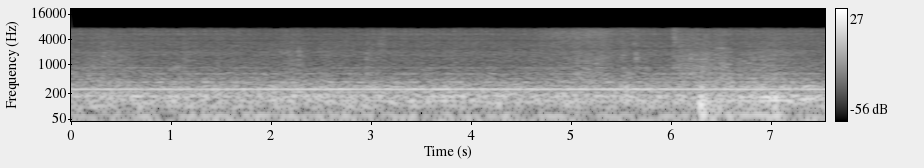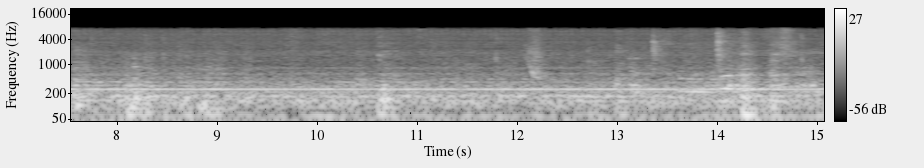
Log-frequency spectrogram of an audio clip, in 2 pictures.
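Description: Room tone: a steady low hum with a few faint knocks scattered through it.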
